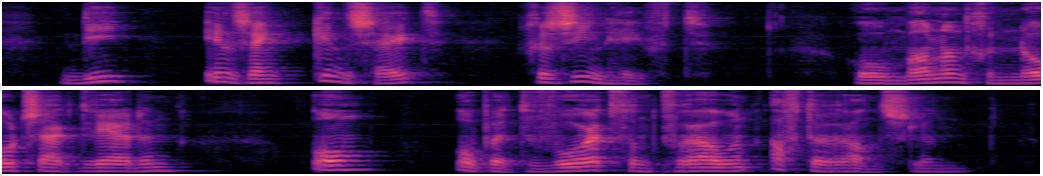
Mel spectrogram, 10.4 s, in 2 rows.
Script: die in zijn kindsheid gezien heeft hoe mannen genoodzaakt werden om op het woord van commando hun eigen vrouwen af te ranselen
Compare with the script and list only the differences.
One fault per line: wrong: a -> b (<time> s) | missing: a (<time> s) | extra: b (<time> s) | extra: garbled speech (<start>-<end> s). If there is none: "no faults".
missing: commando hun eigen (8.5 s)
